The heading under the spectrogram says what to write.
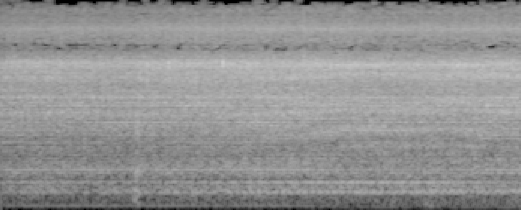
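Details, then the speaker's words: Ausco lathe running: even, high, steady whirr with a slight hum and a little spindle bearing noise, but everything works. "can hear noise in the bearings. You can hear that little bit of a hum, but everything works."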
